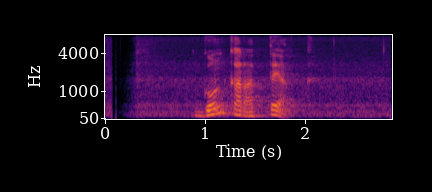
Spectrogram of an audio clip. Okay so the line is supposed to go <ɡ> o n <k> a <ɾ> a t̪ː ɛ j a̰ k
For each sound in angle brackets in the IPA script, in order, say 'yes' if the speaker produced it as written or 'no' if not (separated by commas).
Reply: yes, yes, yes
